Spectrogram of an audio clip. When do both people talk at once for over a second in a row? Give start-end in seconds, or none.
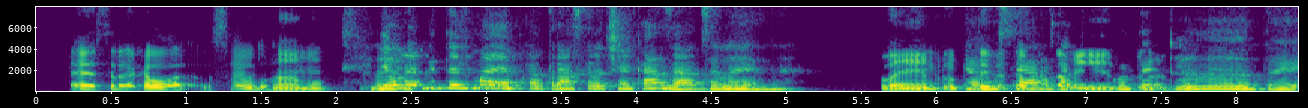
6.2-7.6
